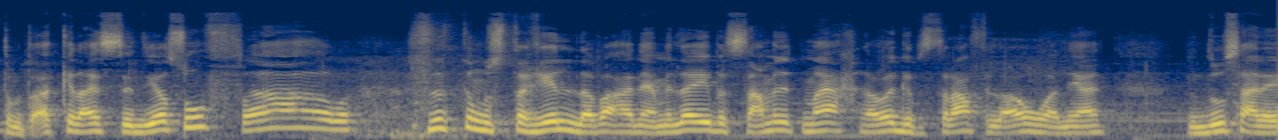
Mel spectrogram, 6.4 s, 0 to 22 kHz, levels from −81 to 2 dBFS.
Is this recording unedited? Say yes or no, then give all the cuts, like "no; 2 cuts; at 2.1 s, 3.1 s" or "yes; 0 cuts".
yes; 0 cuts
